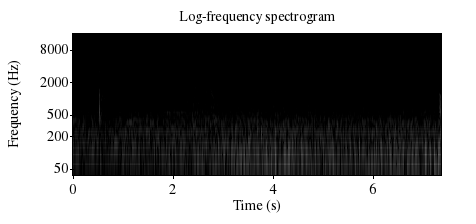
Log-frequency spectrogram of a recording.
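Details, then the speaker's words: Minka Aire Volterra ceiling fan running: a light, sharp tick about twice a second, keeping an even beat with rotation. The fan wobbles slightly, and the clicking stopped and may return when the fan is wiggled. Source unclear. "you hear that clicking noise something is clicking there you hear it"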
